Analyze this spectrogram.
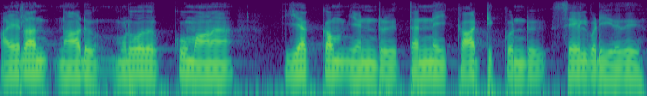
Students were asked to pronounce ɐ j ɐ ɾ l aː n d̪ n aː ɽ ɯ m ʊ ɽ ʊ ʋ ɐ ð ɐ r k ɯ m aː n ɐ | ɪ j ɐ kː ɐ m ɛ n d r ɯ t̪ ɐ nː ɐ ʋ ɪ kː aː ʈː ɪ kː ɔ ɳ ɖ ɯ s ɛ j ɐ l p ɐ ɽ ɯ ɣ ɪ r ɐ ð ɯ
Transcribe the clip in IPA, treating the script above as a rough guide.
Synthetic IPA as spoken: ɐ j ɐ ɾ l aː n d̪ n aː ɽ ɯ m ʊ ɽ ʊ ʋ ɐ ð ɐ r k ɯ m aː n ɐ | ɪ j ɐ kː ɐ m ɛ n d r ɯ t̪ ɐ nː ɐ ɪ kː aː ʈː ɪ kː ɔ ɳ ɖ ɯ s ɛ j ɐ l p ɐ ɽ ɯ ɣ ɪ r ɐ ð ɯ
